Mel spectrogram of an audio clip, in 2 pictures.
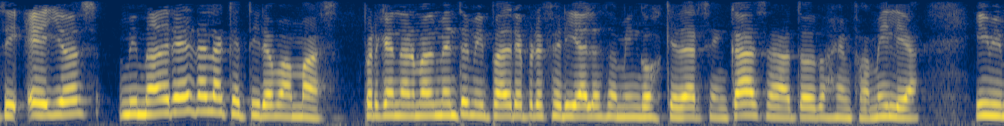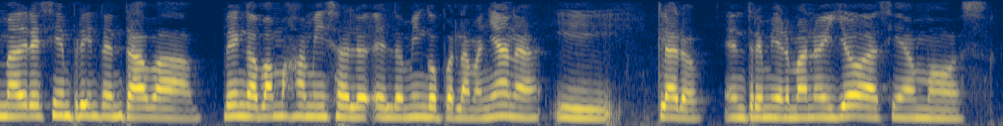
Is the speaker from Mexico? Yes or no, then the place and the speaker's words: no; Ecuador; soy de Ecuador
